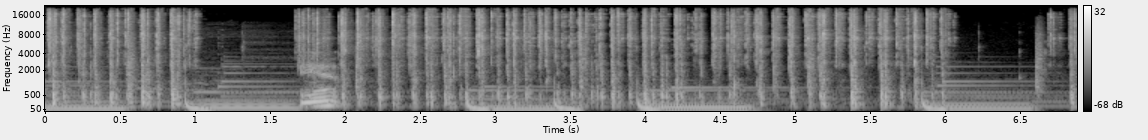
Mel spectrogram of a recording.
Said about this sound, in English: So started to type in some stuff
